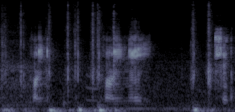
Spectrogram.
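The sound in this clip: Computer keyboard keys pressed to move left and right through an on-screen menu: a run of sharp plastic clicks, some in quick pairs, spaced unevenly, with a voice talking faintly at times.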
